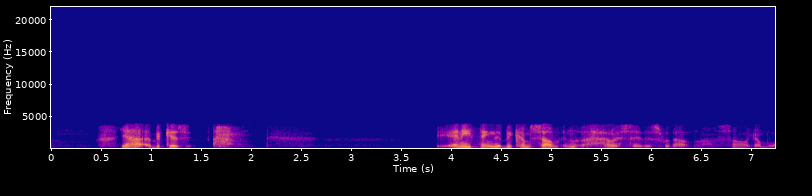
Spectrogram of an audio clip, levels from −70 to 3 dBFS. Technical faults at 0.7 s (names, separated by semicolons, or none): Bluetooth CVSD headset codec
